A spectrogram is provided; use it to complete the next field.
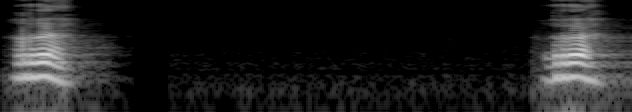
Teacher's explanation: This letter is pronounced differently than an English R. It's pronounced at the back of the throat instead of forward in the mouth.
